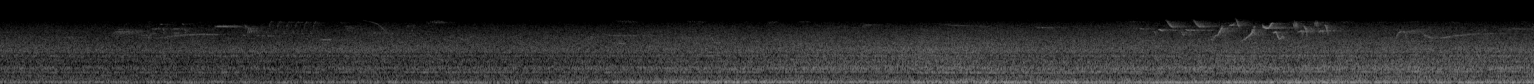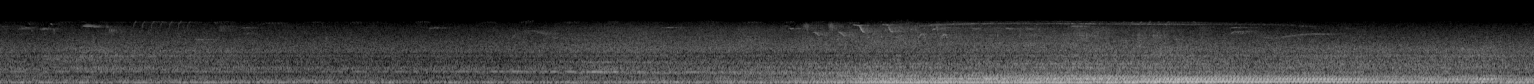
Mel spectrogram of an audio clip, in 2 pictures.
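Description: Steady low engine-like rumble that swells much louder over the last several seconds, with a few brief bird chirps above it.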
